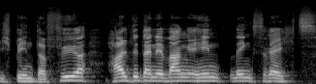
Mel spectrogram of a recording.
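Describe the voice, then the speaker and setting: On a very clean recording with a silent background, a man with a fairly high pitch speaks in an animated tone. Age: 40s. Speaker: pastor. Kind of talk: sermon.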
